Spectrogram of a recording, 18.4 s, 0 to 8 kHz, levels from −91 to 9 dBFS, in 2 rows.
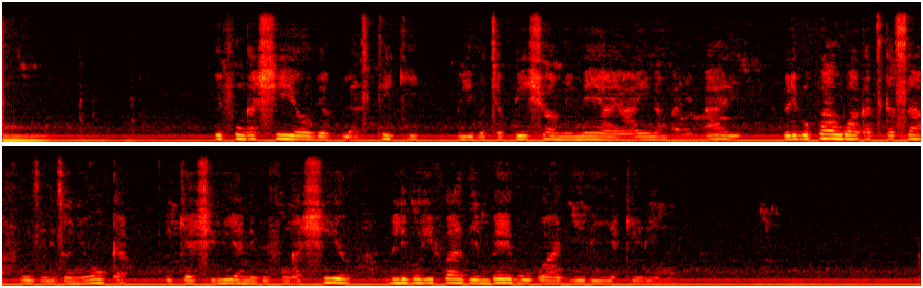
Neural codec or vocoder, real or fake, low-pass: codec, 16 kHz, 16 kbps, FreqCodec, larger model; fake; 7.2 kHz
